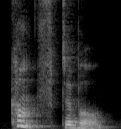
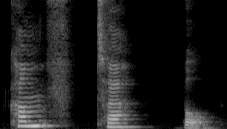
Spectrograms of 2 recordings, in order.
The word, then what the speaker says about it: comfortable: for example we spell it comfortable but we pronounce it comfortable comfortable comfortable chocolate okay so spelt chocolate but said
